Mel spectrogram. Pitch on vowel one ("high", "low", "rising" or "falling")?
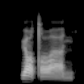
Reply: falling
